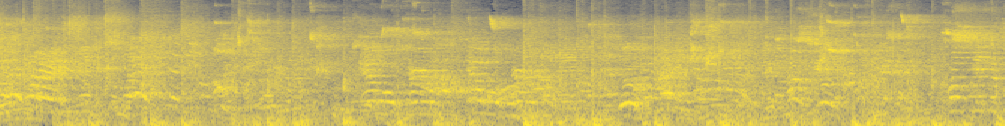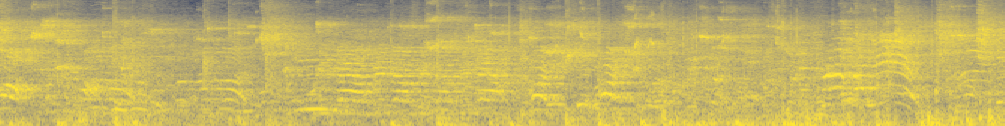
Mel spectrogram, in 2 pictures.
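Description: A basketball bouncing on an indoor court floor during game play, a busy run of thuds, with players' and spectators' voices throughout in a large gym hall.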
